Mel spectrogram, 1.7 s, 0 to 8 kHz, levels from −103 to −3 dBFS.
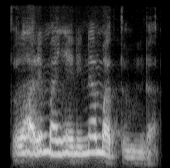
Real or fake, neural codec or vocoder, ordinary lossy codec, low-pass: fake; codec, 16 kHz, 4.8 kbps, FACodec; none; 7.2 kHz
